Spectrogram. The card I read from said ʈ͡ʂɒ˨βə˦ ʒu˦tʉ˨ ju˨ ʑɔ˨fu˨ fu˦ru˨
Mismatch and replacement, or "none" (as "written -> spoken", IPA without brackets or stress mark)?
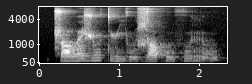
none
